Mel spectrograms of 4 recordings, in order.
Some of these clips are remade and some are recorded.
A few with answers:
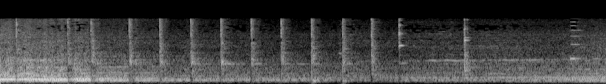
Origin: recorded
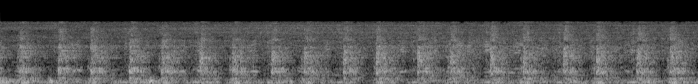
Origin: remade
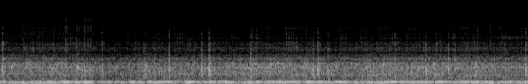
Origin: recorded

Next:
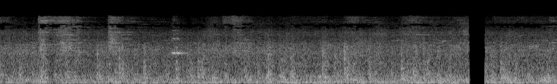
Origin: recorded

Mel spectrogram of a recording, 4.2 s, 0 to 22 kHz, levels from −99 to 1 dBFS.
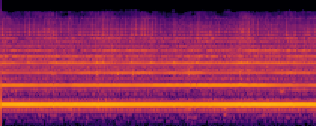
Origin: remade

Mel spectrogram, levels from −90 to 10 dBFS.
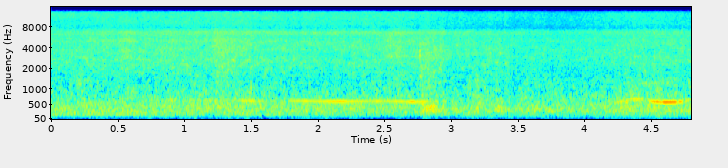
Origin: remade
